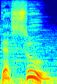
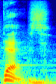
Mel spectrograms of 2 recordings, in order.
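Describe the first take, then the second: First: The final u vowel is clearly sounded. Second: The final u vowel is dropped. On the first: This is how speakers around Kyoto say it. "those in and around Kyoto can sometimes be heard saying desu" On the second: This is how speakers in Tokyo say it. "in Tokyo, it's more common to have the U taper off"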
